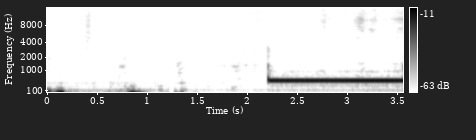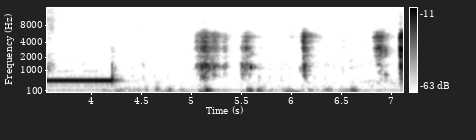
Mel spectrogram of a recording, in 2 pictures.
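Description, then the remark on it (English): A single steady telephone ringing tone hums for about two seconds over a quiet line before a phone call with a co-founder of the Coalition to Hold SAU Accountable, then gives way to a few soft clicks and rustling noises. “But for now, here's part of my phone call earlier with”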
